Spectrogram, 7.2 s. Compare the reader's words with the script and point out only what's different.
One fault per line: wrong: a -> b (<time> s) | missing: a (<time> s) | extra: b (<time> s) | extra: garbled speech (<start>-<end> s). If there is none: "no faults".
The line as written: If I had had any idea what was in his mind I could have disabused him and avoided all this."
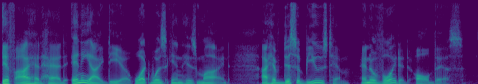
missing: could (4.0 s)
